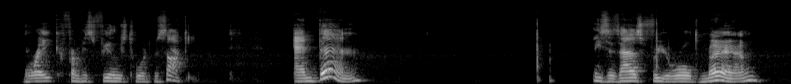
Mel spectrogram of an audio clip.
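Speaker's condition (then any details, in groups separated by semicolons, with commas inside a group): No condition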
